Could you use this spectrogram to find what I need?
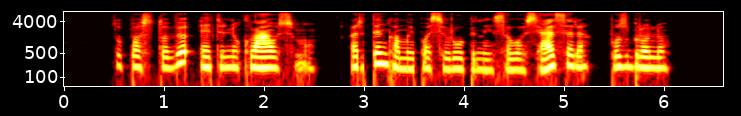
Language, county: Lithuanian, Panevėžys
